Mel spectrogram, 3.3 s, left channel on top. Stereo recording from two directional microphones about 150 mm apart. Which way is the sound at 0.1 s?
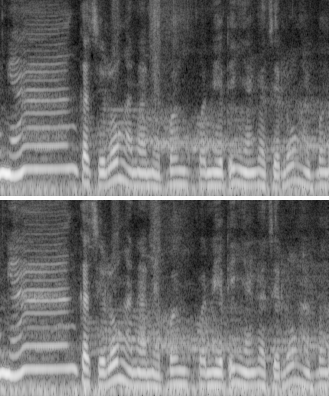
5° right (ahead or behind).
